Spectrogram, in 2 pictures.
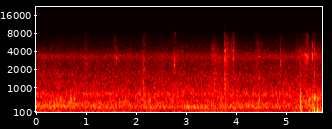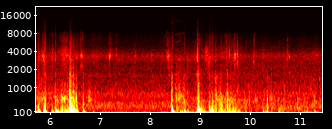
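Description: Close-miked eating sounds: chewing a mouthful of dhuska, a deep-fried rice-and-lentil bread, with potato curry, and fingers working the curry in a glass bowl. They come in two loud clusters of short, wet bursts, about six and about nine seconds in.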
